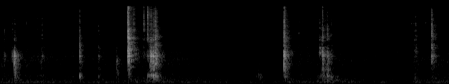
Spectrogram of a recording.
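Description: A small clear acetate treat box being folded and pressed together by hand: about six sharp plastic clicks and crackles, spaced irregularly, the loudest a little over a second in.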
